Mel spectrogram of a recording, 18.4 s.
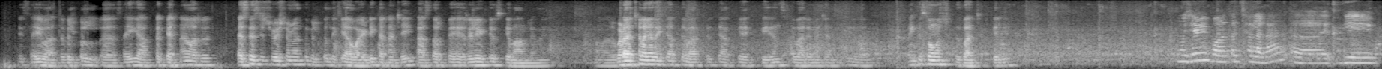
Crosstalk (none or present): none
